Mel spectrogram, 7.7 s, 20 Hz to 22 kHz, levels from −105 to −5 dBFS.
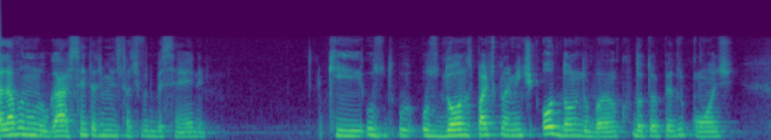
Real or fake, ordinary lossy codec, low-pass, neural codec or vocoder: real; none; none; none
